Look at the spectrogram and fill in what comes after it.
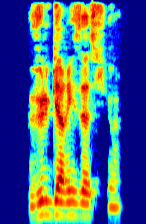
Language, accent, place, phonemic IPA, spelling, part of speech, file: French, France, Lyon, /vyl.ɡa.ʁi.za.sjɔ̃/, vulgarisation, noun, LL-Q150 (fra)-vulgarisation.wav
- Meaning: popular science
